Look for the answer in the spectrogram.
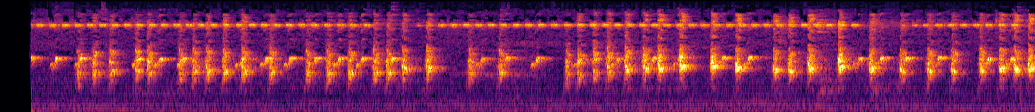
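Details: Trotokan bird calling in the evening: dense, rapid chattering notes repeated in quick bursts, with a short pause near four seconds and a steady high whine running behind.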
